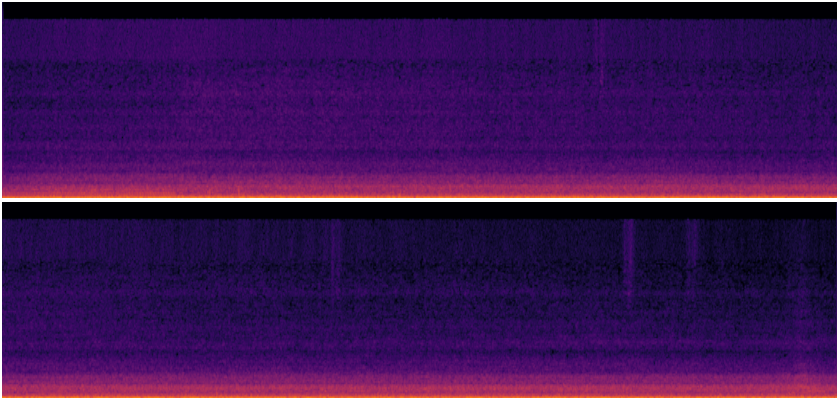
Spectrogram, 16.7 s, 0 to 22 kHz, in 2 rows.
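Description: VW Golf R Mk7.5 with a Unitronic Stage 1+ tune pulling in fourth gear, producing a continuous loud engine and road roar that holds steady throughout.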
